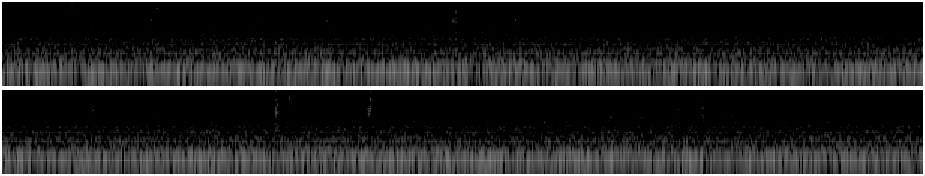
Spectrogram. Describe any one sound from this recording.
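Small pieces of paper tap and rustle softly.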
